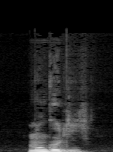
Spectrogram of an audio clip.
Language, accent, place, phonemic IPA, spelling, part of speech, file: French, France, Paris, /mɔ̃.ɡɔ.li/, Mongolie, proper noun, LL-Q150 (fra)-Mongolie.wav
- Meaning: Mongolia (a country in East Asia)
